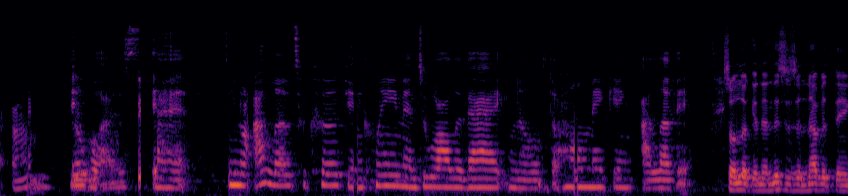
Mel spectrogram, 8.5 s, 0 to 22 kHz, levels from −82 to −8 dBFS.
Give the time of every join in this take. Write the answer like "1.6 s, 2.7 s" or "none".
1.6 s, 7.1 s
